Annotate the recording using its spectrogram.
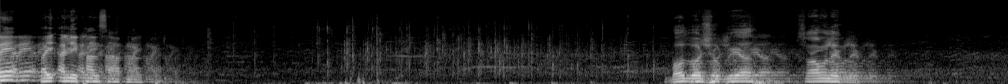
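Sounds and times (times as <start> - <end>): audience applause: 2.0 - 6.7.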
